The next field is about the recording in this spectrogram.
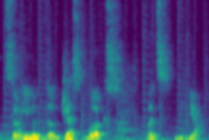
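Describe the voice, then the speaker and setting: A man giving informal director's notes to actors, halting and thinking aloud as he goes, sometimes acting out sample lines. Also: fairly high pitch, warm tone. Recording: roomy, distant mic, faint music.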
